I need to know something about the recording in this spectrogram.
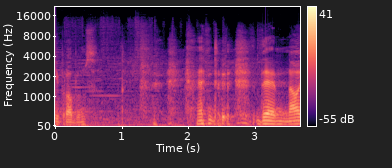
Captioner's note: laughs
